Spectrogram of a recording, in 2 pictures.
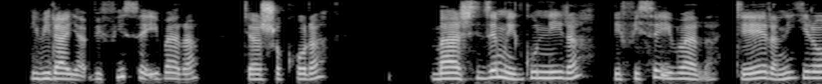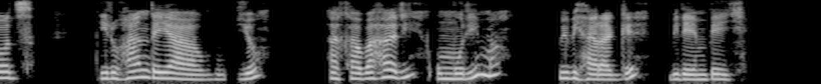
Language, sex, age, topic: Rundi, female, 25-35, agriculture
